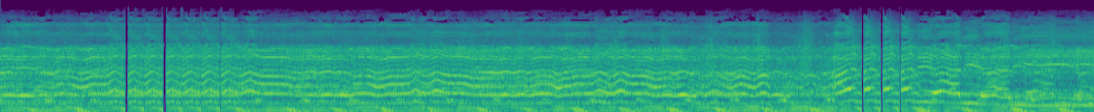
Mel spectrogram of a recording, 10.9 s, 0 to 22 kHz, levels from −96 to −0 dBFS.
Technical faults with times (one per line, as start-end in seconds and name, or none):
1.24-2.38 CD stuck on one turn
8.61-9.18 CD stuck on one turn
